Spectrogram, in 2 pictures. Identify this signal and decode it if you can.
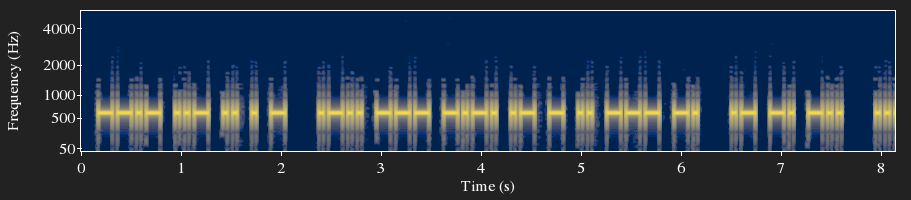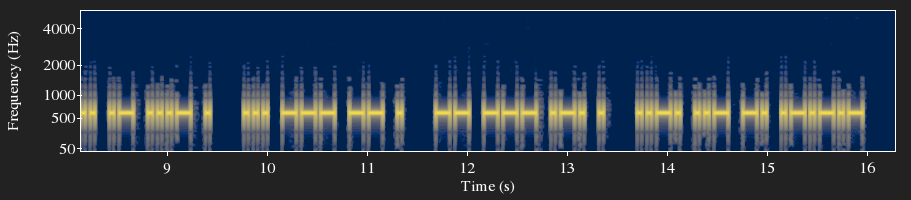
Morse code, heard as a keyed tone, about 25 wpm, 600 Hz. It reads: QUIET LOCATION AND HAVE SOME MORE FUN.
